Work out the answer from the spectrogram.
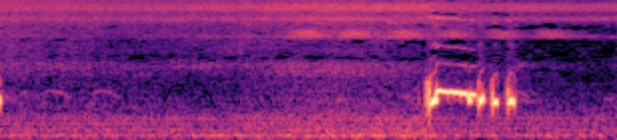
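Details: Local zebra dove answering a decoy bird among oil palms: a faint coo early, then a sudden rising note followed by a rapid stuttered series of soft, mellow coos, with constant low rumbling noise behind.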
